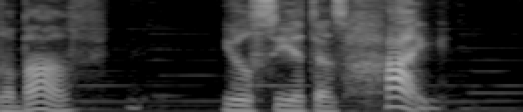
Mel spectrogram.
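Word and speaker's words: はい: This word sounds like hi or hi. However, remember how e sounds like e? The word hai is actually pronounced hai. Ha-i. But since Japanese is a language spoken at a rapid pace, the syllables tend to merge.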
